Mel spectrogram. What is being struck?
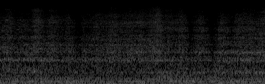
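Nothing is struck.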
